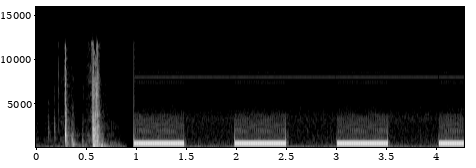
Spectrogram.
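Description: Two short clicks, then a telephone busy signal: a two-tone beep, half a second on and half a second off, repeating three times.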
